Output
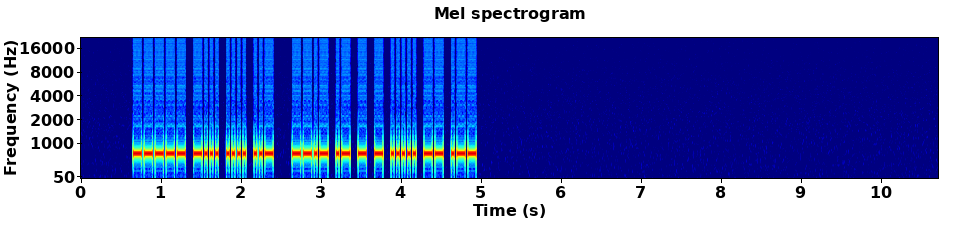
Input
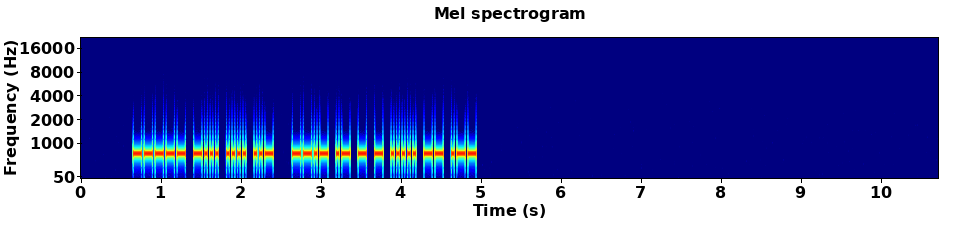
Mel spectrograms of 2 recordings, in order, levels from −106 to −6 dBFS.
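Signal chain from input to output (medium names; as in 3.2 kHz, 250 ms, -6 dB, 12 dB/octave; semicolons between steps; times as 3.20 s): block-companded coder 7-bit; trim +4 dB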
